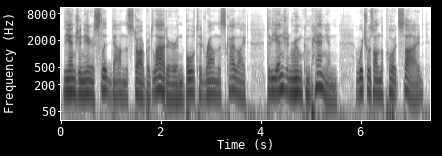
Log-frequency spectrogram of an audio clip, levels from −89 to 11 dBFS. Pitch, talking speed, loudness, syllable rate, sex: 125 Hz, 185 wpm, -20 LUFS, 5.1 syllables/s, male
